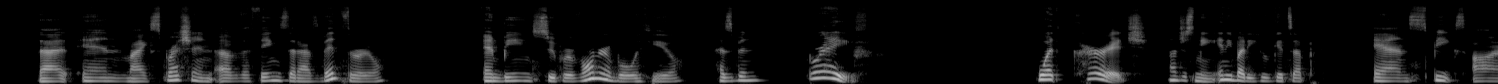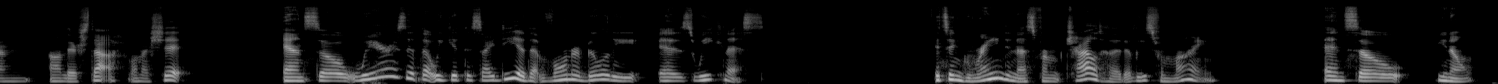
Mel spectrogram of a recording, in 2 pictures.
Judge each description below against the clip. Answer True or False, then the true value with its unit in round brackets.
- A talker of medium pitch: True (160 Hz)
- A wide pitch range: True (6.0 semitones)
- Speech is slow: True (130 wpm)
